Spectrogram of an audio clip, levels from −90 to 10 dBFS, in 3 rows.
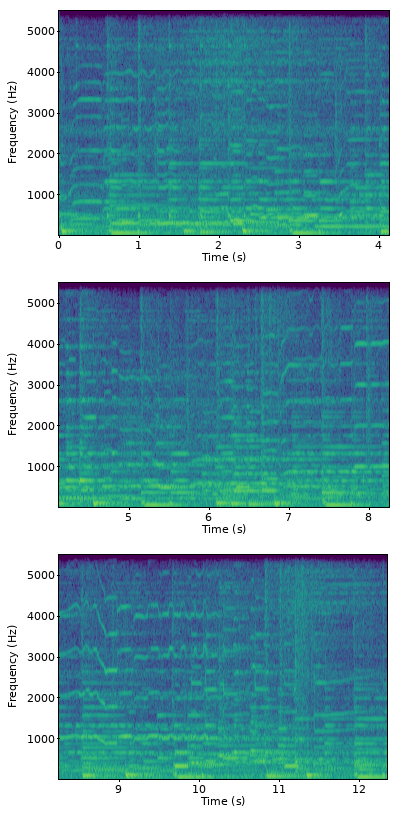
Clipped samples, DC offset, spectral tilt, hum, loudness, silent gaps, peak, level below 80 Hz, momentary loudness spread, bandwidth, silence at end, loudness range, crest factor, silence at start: under 0.1%; 0.4%; -7.5 dB/octave; none; -18 LUFS; none; -2 dBFS; -24 dBFS; 5 LU; 5.4 kHz; 0 s; 1 LU; 14 dB; 0 s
